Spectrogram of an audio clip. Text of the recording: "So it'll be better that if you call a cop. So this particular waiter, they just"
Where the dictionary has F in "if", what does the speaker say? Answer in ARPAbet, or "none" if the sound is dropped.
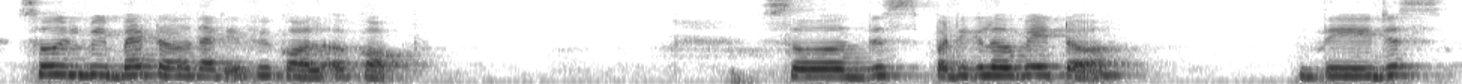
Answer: F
